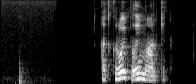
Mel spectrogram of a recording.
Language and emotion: Russian, neutral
